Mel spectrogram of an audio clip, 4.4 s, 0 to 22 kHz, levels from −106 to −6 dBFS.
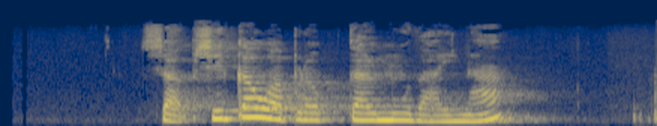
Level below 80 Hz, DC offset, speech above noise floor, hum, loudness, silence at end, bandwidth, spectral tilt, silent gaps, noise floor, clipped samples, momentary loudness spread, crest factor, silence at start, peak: -80 dBFS; under 0.1%; 47 dB; none; -26 LUFS; 0.9 s; 9.8 kHz; -5.5 dB/octave; none; -72 dBFS; under 0.1%; 10 LU; 16 dB; 0.95 s; -10 dBFS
